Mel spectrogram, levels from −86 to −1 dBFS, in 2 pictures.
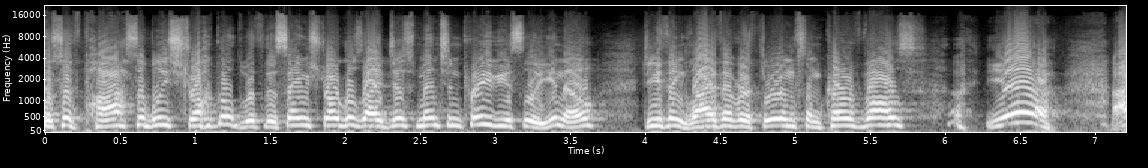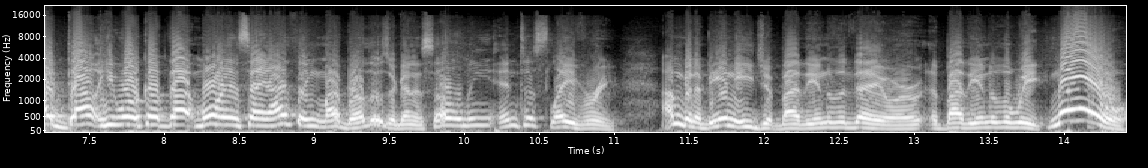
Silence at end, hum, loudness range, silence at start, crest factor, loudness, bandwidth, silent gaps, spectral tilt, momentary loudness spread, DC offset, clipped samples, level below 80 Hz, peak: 0 s; none; 2 LU; 0 s; 4 dB; -5 LUFS; 18 kHz; none; -5 dB/octave; 6 LU; under 0.1%; 7%; -32 dBFS; 0 dBFS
